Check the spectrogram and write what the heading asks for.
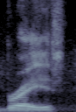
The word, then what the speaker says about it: Braze: And I was told how to pronounce that because it rhymed with praise. So if you're wondering how, it's Braze.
